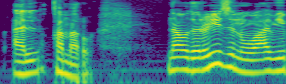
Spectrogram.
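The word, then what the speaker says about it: القمر: lamb and in the other noun we do pronounce the lamb we say al kamaru al kamaru now the reason why we pronounce the lamb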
